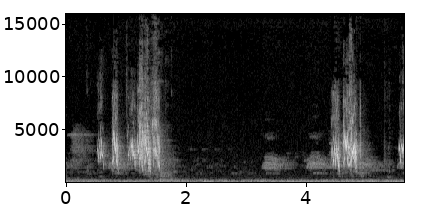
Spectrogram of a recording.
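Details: A happy budgie gives a burst of harsh, buzzy chirps, pauses with a soft low warble, then chirps again in quick scratchy notes over a steady low hum.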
